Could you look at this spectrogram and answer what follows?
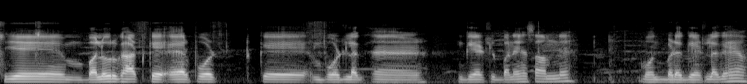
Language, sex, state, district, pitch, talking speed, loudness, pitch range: Chhattisgarhi, male, Chhattisgarh, Rajnandgaon, 115 Hz, 145 wpm, -19 LUFS, 110-125 Hz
